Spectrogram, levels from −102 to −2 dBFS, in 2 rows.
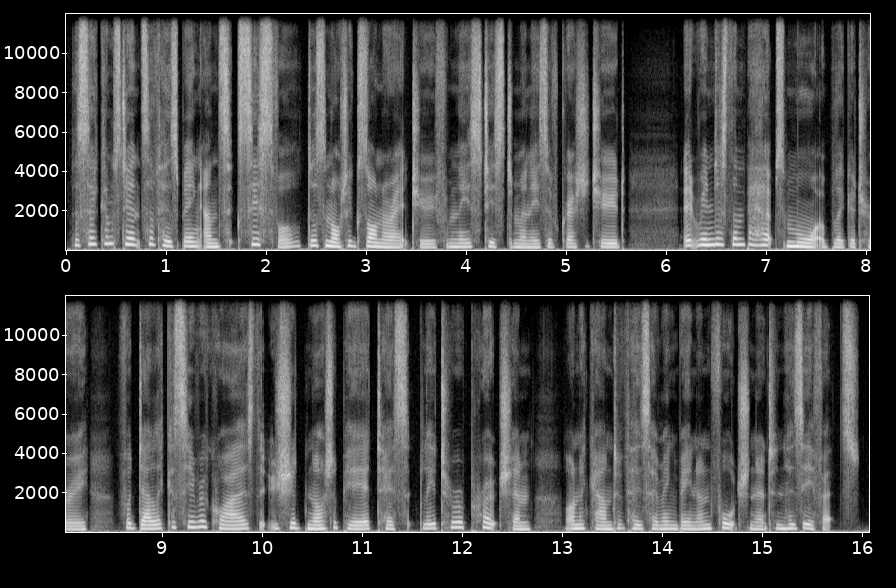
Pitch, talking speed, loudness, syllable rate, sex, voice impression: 210 Hz, 160 wpm, -19 LUFS, 5.6 syllables/s, female, very feminine, slightly young, very adult-like, very thin, tensed, slightly powerful, bright, hard, clear, fluent, slightly raspy, cute, slightly cool, intellectual, very refreshing, sincere, calm, very friendly, very reassuring, unique, elegant, wild, sweet, lively, slightly strict, slightly intense, slightly sharp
